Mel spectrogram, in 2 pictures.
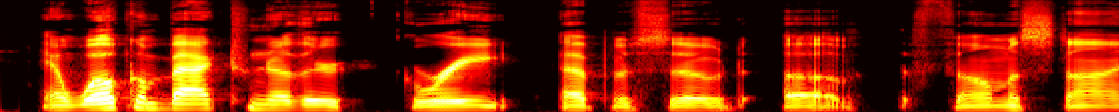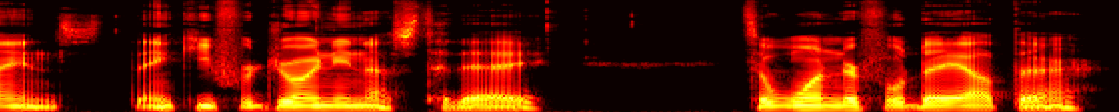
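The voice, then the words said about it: Sleepy, raspy voice. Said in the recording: “You sound so sleepy. ... do I have a raspy voice?”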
